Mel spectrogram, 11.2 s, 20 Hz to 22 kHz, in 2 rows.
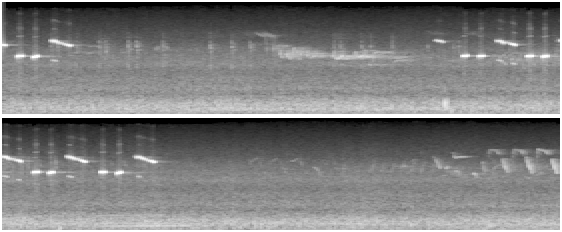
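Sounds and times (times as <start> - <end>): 
great tit Parus major singing high-low phrases: 0.0 - 0.8, 4.3 - 7.2.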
